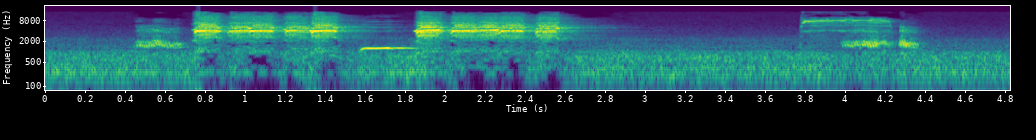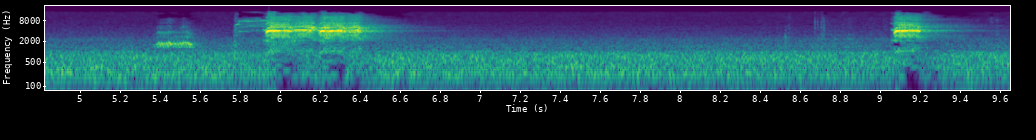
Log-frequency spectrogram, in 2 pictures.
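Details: Rainbow lorikeets, a mother, father and their young baby visiting a feed, give loud grating screeches in clustered bursts of about half a second, with brief gaps and a low hum behind.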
